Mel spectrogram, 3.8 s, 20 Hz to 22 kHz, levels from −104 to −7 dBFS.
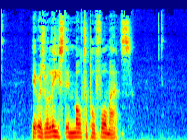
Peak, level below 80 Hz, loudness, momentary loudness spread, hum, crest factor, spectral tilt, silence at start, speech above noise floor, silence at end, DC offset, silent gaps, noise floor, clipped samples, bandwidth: -2 dBFS; -52 dBFS; -18 LUFS; 8 LU; none; 18 dB; -4 dB/octave; 0.65 s; 43 dB; 1.15 s; under 0.1%; none; -61 dBFS; under 0.1%; 16.5 kHz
